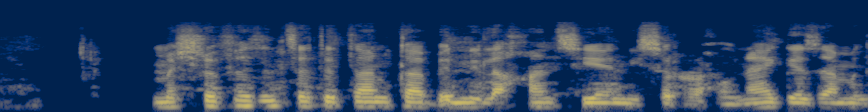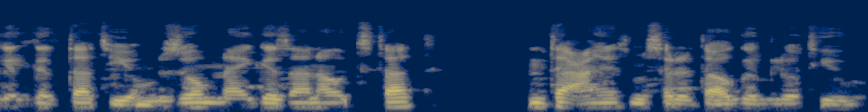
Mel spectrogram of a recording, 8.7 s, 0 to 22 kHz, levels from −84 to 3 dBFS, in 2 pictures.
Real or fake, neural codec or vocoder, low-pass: real; none; 10.8 kHz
